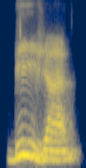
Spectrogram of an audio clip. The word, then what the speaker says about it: Bijan: Bijan, and after 43 years, somebody taught me, tell them to think of the Dijon mustard. Then they would be able to say it.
